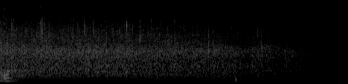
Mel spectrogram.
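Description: Broad, steady clapping from a church congregation during a sermon fills the space, gradually fading toward the end.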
